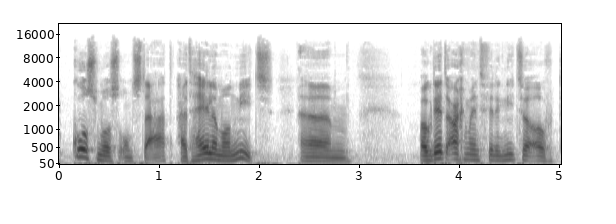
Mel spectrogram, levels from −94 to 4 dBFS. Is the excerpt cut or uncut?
cut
